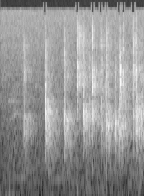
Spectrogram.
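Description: A church audience at a sermon breaks into applause dedicated to God, a few scattered claps at first quickly swelling into steady clapping from many hands.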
